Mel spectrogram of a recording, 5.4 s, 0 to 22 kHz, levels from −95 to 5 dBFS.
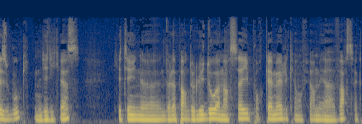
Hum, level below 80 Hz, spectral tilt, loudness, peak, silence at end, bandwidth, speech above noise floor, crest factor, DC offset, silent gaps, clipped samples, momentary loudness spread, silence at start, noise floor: none; -42 dBFS; -7 dB/octave; -20 LUFS; -4 dBFS; 0 s; 12.5 kHz; 36 dB; 16 dB; under 0.1%; none; under 0.1%; 10 LU; 0 s; -56 dBFS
